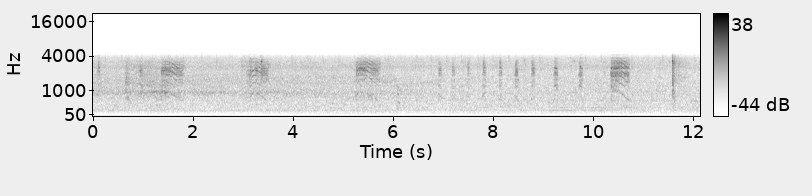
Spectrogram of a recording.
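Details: Squirrel heard from a window while eating next door, giving odd noises: brief rasping, harmonic squeaky bursts spaced a couple of seconds apart, separated by scattered soft clicks and taps against constant low hiss.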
